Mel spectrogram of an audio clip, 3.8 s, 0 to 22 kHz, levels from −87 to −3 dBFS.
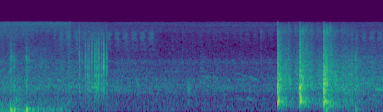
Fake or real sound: real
